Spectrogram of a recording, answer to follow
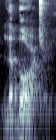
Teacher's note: if you were to say laboratory, we're hitting the R's, we're hitting the accents, but British, it would be laboratory. And so, laboratory, you really don't hear the R's that much. Most of the consonants turn into schwas, so the throwaway consonants as well.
